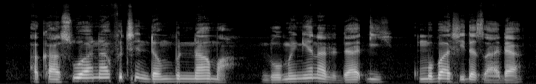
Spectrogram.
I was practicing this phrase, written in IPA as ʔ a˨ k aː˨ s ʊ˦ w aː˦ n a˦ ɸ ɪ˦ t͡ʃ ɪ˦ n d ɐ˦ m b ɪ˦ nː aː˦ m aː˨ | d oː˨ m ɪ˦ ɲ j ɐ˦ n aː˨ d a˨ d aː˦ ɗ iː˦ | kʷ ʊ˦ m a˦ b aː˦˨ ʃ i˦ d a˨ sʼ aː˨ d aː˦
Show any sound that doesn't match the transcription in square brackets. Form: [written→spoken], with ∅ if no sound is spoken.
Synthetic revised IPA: ʔ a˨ k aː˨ s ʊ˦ w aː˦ n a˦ ɸ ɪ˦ t͡ʃ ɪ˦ n d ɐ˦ m b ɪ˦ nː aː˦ m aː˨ | d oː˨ m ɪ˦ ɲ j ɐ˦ n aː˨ d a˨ d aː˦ ɗ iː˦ | kʷ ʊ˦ m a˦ b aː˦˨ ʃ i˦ d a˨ sʼ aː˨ d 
